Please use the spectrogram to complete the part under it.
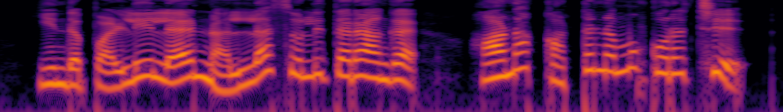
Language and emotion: Tamil, happy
